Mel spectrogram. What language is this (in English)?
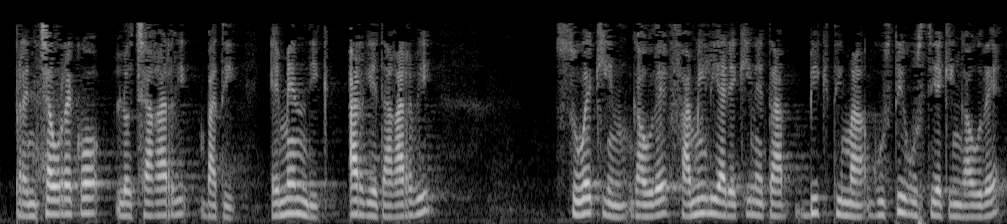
Basque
